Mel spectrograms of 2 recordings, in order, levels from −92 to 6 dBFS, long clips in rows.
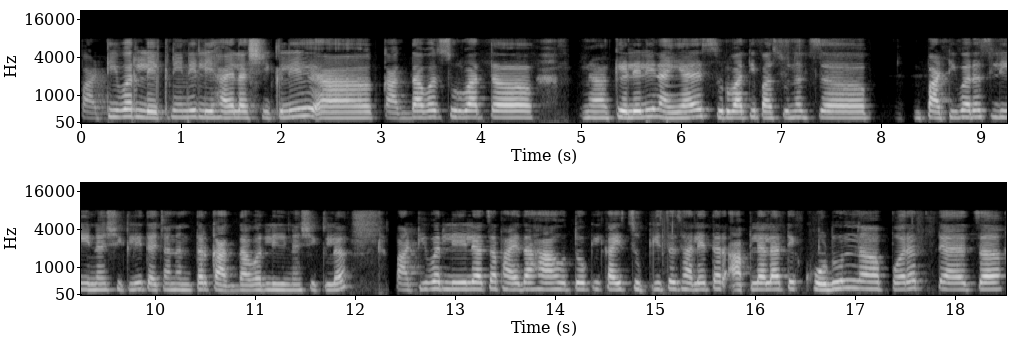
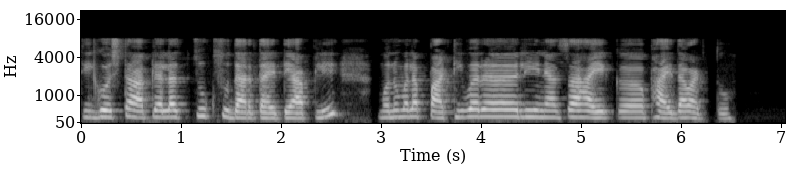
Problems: none marked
